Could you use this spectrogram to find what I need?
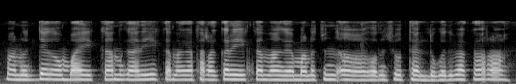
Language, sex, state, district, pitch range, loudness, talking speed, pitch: Chakma, female, Tripura, Unakoti, 215-225 Hz, -14 LUFS, 210 wpm, 220 Hz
